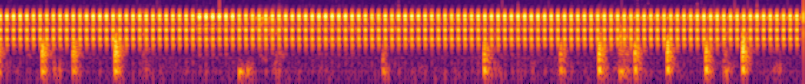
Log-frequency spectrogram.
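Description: Chalk on a chalkboard: irregular short taps and strokes as figures are written. Under them runs a steady high buzz with a fast flutter.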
